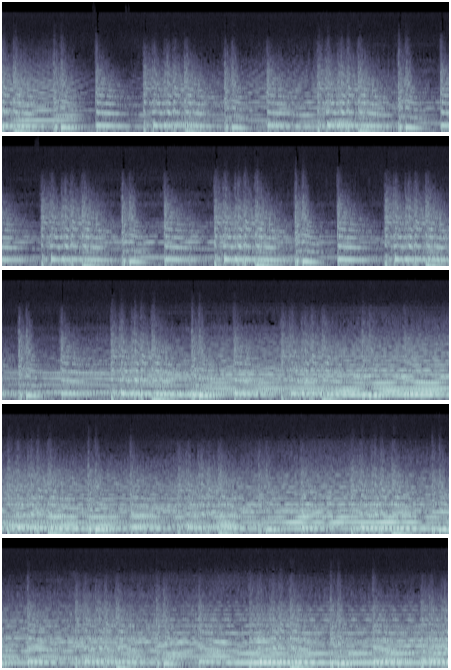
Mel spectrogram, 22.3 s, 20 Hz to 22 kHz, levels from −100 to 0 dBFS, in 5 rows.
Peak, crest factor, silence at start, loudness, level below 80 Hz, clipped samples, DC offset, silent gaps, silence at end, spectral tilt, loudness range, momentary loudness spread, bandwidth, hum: -10 dBFS; 16 dB; 0 s; -27 LUFS; -40 dBFS; under 0.1%; under 0.1%; none; 0 s; -7.5 dB/octave; 6 LU; 8 LU; 8.4 kHz; none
